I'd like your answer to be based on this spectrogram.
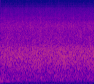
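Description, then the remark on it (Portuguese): A crowd claps for Jesus during a religious gathering, a dense, steady wash of many overlapping hand claps that holds at an even loudness throughout, with no pauses and no voices breaking through. “Enquanto você aplaude, já vai falando: Senhor, me enche do teu espírito.”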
